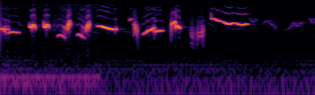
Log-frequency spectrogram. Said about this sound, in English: The song of some birds is like scarlet, strong, intense, emphatic, This is the characteristic of the orchard starlings, also of the tanagers and the various grosbeaks.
